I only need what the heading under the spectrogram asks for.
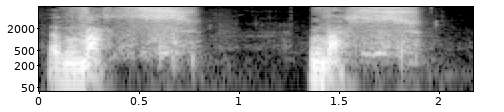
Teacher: The W, again, is pronounced like a V in German, and you have was, was.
